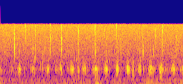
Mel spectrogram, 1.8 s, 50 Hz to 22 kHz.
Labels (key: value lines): label: biophony, grazing
recorder: SoundTrap 300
